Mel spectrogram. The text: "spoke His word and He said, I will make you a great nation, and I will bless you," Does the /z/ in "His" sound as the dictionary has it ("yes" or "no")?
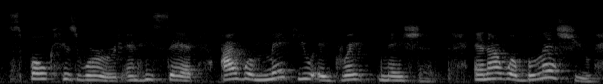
yes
